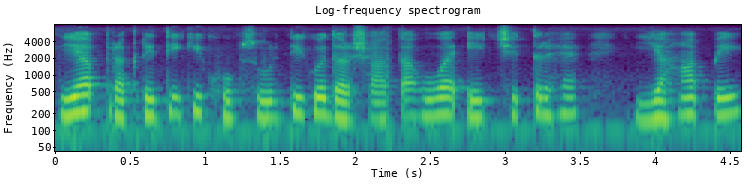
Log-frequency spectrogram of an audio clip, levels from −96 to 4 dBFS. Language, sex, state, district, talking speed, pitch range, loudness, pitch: Hindi, female, Madhya Pradesh, Umaria, 155 wpm, 175-200 Hz, -19 LUFS, 185 Hz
